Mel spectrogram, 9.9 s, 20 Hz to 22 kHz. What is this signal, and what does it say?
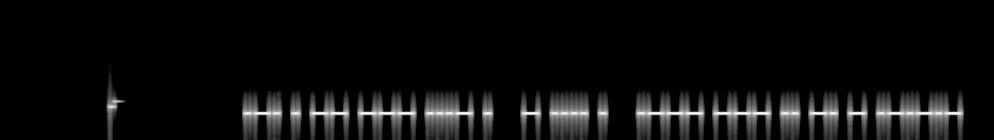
Morse code, heard as a keyed tone, about 25 wpm, 700 Hz. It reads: REMOVE THE JOINT.
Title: Sentences from Top 1300 Words 25wpm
